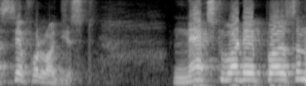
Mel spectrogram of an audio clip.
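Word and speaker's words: psephologist: लिए जो वर्ड आएगा सेफोलॉजिस्ट इसको कहते हैं पी साइलेंट रहता है सेफोलॉजिस्ट नेक्स्ट वड पर्सन हु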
